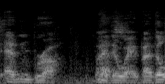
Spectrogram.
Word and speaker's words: Edinburgh: brings to Emerson well um Edinburgh Scotland which pronounced Edinburgh by the way by the locals that was the first thing I learned sorry Sebastian it's Edinburgh right who was the St Andrews guy so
